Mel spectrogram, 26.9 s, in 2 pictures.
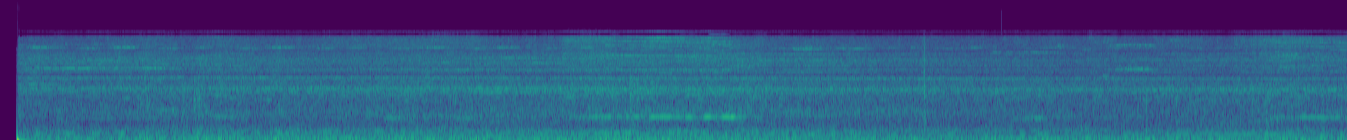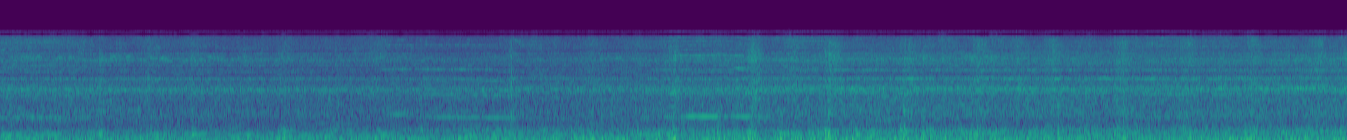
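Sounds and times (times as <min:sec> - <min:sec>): train wheels rumbling on track: 0:00.2 - 0:26.9
faint wheel squeals: 0:00.3 - 0:19.0.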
